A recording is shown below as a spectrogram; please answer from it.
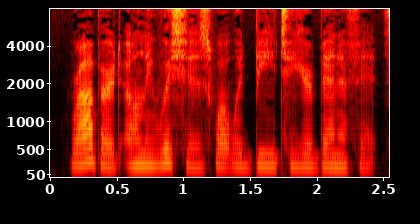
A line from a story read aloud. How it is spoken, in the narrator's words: said Mr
